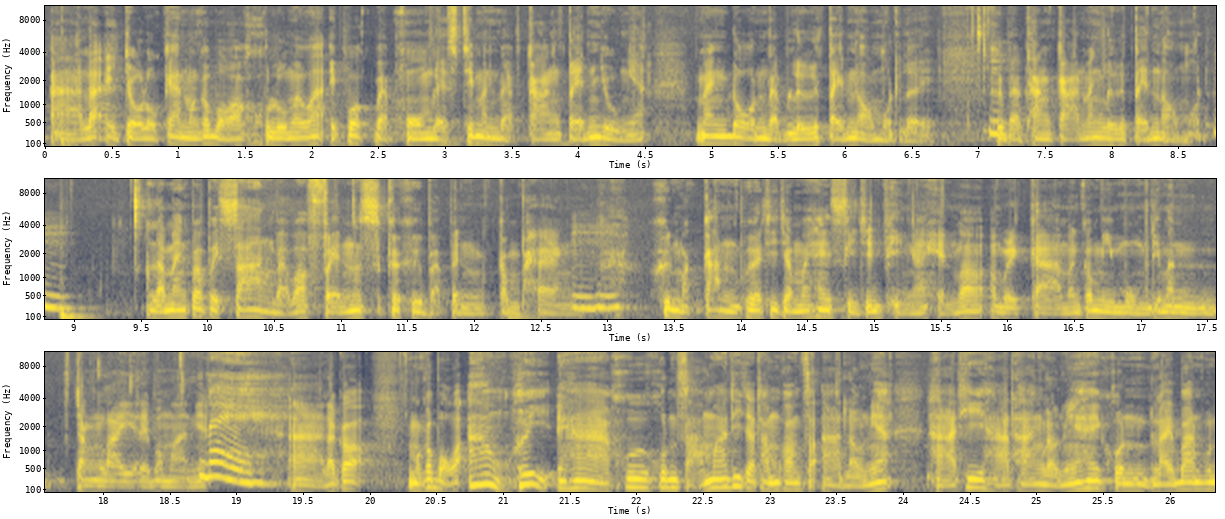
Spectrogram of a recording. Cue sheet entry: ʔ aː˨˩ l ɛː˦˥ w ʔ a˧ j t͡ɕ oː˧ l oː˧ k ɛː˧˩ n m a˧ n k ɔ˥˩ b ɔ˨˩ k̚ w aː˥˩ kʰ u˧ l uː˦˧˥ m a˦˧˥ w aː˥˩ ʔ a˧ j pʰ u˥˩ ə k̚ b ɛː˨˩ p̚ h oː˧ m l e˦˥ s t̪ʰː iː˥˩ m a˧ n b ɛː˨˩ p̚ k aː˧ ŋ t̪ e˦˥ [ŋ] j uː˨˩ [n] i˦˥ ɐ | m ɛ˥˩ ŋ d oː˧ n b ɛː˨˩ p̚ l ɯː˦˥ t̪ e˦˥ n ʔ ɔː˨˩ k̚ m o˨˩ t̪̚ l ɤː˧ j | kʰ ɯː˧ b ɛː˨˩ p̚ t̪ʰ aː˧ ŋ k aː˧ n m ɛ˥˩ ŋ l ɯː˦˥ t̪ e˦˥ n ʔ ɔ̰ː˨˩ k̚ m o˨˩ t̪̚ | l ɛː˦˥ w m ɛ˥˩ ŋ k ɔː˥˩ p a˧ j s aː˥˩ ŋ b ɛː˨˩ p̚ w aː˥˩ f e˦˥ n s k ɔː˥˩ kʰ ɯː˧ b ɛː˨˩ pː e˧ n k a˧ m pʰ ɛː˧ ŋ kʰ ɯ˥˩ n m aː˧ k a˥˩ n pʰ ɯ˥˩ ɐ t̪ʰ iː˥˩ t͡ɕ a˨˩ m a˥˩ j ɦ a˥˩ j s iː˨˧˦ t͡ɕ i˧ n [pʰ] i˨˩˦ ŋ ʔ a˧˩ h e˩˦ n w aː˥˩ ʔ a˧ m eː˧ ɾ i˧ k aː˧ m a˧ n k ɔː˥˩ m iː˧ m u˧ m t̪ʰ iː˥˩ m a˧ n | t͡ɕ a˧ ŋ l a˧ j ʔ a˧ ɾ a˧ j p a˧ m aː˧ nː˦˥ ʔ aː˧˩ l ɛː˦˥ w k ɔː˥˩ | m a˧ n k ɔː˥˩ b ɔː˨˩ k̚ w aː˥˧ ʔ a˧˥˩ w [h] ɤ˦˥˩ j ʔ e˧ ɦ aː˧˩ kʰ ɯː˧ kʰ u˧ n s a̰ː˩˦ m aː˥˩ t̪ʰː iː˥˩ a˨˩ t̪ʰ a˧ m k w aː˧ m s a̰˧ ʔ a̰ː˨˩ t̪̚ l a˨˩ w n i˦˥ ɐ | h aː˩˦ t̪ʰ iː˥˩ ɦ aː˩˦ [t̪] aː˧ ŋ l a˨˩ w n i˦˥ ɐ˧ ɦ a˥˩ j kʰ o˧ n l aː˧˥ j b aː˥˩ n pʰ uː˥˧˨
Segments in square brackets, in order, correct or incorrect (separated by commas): incorrect, incorrect, correct, correct, incorrect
